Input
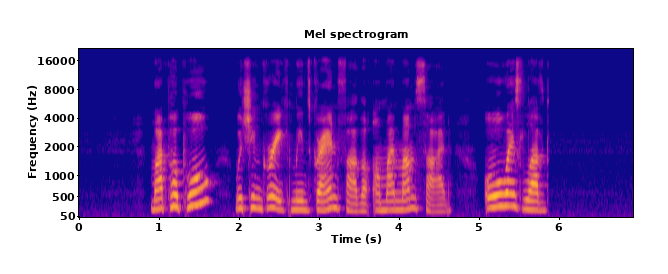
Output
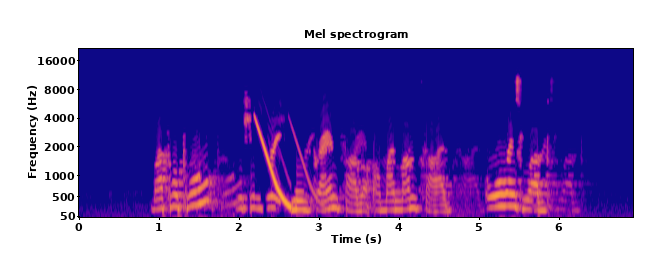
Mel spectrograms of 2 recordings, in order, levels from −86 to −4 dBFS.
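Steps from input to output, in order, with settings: single-diode clipper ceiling -13.5 dBFS; 2.18–2.65 s: painted sound fall 240–4400 Hz -19 dBFS; 4.46–5.19 s: peaking EQ 1.6 kHz +5 dB 2.5 oct; on a send at -19.5 dB: reverberation, pre-delay 3 ms; on the sum: level-controlled noise filter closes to 440 Hz, open at -21.5 dBFS; spectral gate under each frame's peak -15 dB strong; transient shaper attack -9 dB, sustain +9 dB; echo from a far wall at 73 m, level -22 dB; trim -4.5 dB

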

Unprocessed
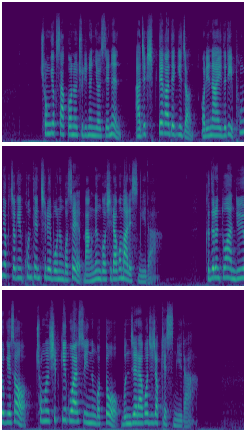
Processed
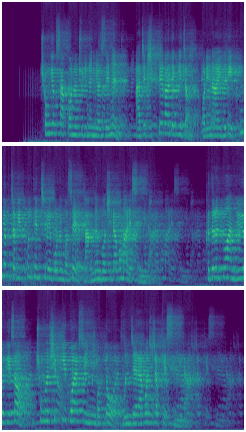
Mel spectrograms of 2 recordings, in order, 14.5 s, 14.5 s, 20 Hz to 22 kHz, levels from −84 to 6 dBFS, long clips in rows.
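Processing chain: send-on-delta sampling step -47.5 dBFS; high-order bell 2.1 kHz +15 dB 1.3 oct; in parallel at -0.5 dB: level held to a coarse grid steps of 23 dB; on the sum: peak limiter -11 dBFS, peak gain reduction 10 dB; on a send: feedback delay 837 ms, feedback 27%, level -15 dB; on the sum: gated-style reverb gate 250 ms flat, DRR 4.5 dB

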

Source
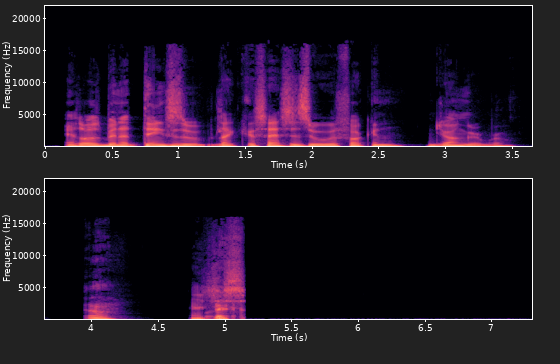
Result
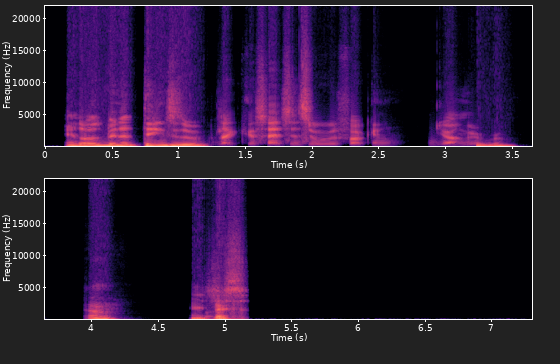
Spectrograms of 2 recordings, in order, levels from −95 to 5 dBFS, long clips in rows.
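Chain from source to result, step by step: partial rectifier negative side -12 dB; 1.22–3.24 s: high-pass 610 Hz 24 dB/octave; short-mantissa float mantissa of 4-bit; doubling 27 ms -10.5 dB

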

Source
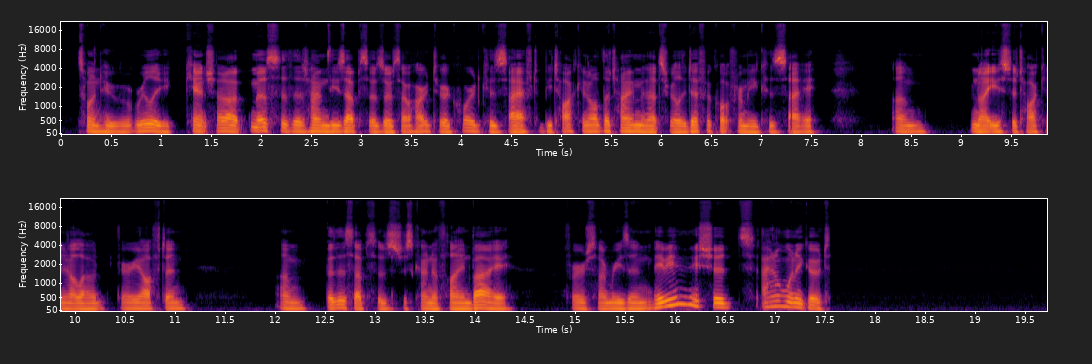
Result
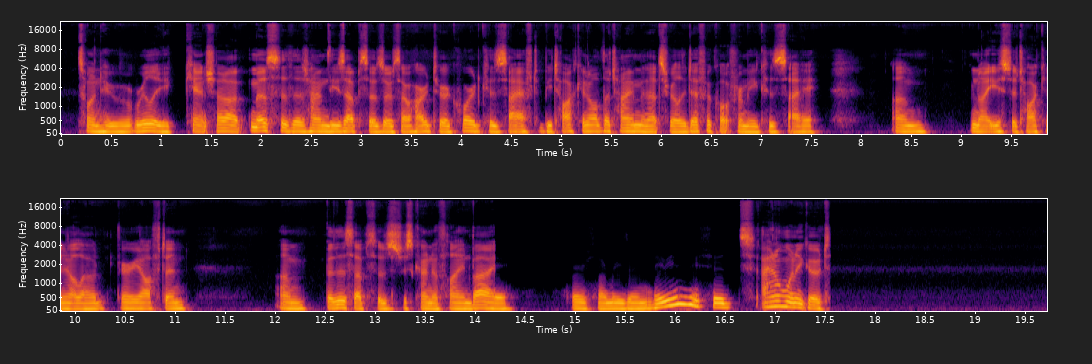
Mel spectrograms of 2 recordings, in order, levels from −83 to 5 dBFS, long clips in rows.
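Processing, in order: 14.19–16.65 s: inverse Chebyshev low-pass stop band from 1.4 kHz, stop band 40 dB; loudness maximiser +15.5 dB; trim -1 dB

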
